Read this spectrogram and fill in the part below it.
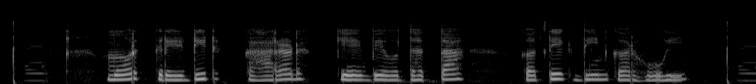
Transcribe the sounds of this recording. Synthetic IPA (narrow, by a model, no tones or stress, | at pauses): moːɾkɾeːɖɪʈ | kaːɾəɽ | kebəwəd̪ʱət̪a | kət̪ekd̪inkəɾɦoiː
